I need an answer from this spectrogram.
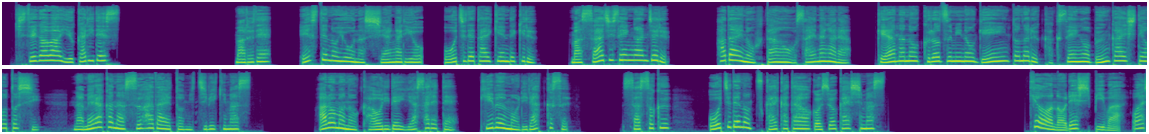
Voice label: narration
